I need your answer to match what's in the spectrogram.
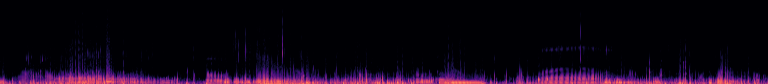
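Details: Loud, prolonged low gurgling and rumbling with squeaky tonal stretches from the stomach; stomach growling (borborygmi), normal bowel sounds.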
